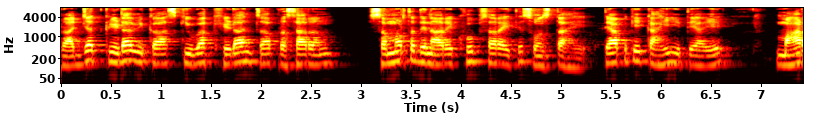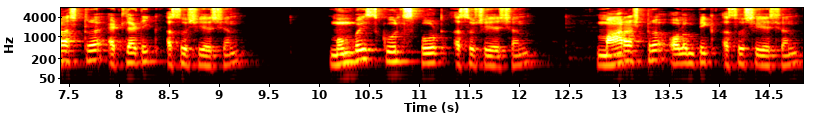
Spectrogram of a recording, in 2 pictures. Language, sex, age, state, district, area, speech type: Marathi, male, 30-45, Maharashtra, Wardha, urban, spontaneous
